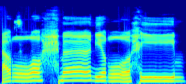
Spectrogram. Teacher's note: ha kecilnya kuatkan lagi. Tengah tenggorokan berbisik.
